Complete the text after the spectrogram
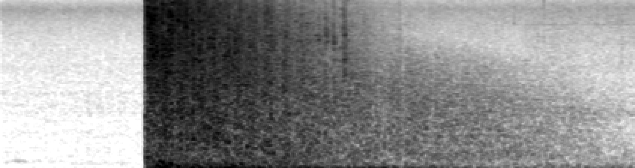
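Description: Flames burst out with a loud, roaring whoosh that slowly fades.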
